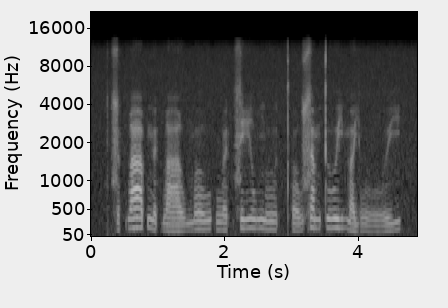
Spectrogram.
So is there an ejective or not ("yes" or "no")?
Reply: no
